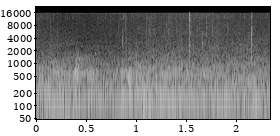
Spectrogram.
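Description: Chiropractic treatment table's electric motor running: a steady low hum under an even hiss, with a few faint clicks.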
